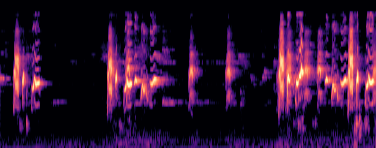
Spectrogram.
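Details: Sooty-headed bulbul recorded while luring birds for trapping: scattered short chirps and slurred whistles in small bursts separated by silent gaps, ending in a busier cluster of sharp notes.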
